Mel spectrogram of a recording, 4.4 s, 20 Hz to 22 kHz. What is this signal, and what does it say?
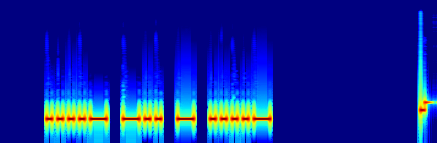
Morse code, heard as a keyed tone, about 21 wpm, 700 Hz. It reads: 4DT4
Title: Four Challenging Letter-Number Combinations 22wpm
